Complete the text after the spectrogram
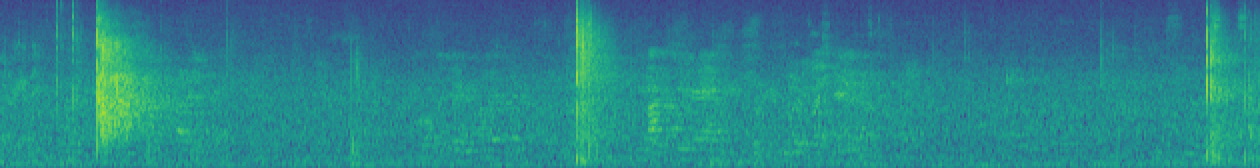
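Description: A bat cracks against a ball with a sharp echo in a large indoor hall.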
